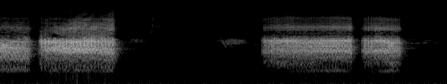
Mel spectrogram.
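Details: Spotted nutcracker uttering loud, coarse, rasping calls: one long call, a pause with a soft note, then two harsh calls in close succession.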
